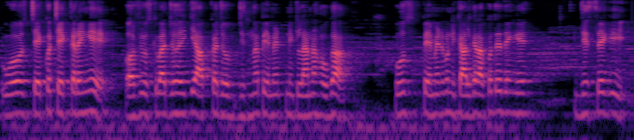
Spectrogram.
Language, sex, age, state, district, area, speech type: Hindi, male, 18-30, Madhya Pradesh, Ujjain, urban, spontaneous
